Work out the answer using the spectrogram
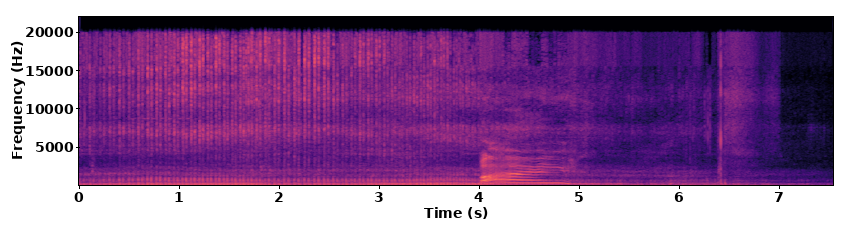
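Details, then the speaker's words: Harley Evo V-twin motorcycle after a blown-motor rebuild (new motor, cam breather gear, Torrington bearing, stator, motor braces), pulling away: an even rumble fading off with no knocks, ticks or misfires. Runs smooth and healthy. "what a good day sounds like a million bucks this this motor is like really [ __ ] nice oh yeah real smooth running real good"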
